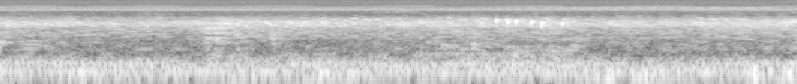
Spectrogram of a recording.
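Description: Faint open-air ambience: a low steady rumble with scattered small bird chirps, including a quick run of chirps a little after three seconds in.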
